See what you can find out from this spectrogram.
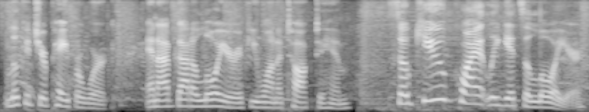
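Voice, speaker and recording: A man's voice: fairly high pitch, big pitch swings, normal speed, soft background music. A man delivering scripted, dramatic storytelling narration, emphatic and speaking directly to the listener. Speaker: narrator of a music history video.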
